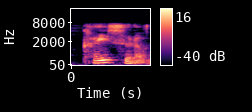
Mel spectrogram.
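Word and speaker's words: KICE: 카이스라고 이렇게 KIC 해서 카이스라고 이렇게 발음하기도 합니다.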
